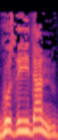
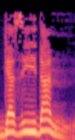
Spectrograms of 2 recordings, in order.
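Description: First: گزیدن said "gozidan"; rounded o after g in گزیدن; zamma on first. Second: گزیدن said "gazidan"; fatha on first. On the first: Teacher shows گزیدن for "choosing", pronounced gozidan. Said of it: "به ضم اول". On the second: Teacher shows گزیدن for "stinging", pronounced gazidan. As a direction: open a after g in گزیدن. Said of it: "به فتح اول". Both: Shown as a demonstration.

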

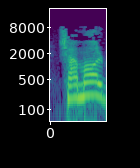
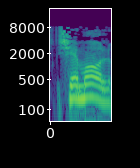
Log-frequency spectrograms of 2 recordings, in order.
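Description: First: شمال said "shamal"; fatha on first. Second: شمال said "shemal"; short e after sh in شمال; kasra on first. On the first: Teacher shows شمال for "wind", pronounced shamal. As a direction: open a after sh in شمال. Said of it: "به فتح اول". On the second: Teacher shows شمال for "left", pronounced shemal. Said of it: "به کسر اول". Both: Shown as a demonstration.

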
